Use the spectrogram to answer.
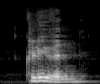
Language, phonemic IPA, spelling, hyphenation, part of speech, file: Dutch, /ˈklyu̯ə(n)/, kluwen, klu‧wen, noun, Nl-kluwen.ogg
- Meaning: a ball of thread or yarn, a clew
